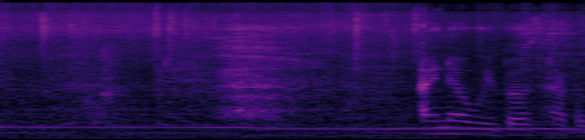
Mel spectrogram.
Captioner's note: sighs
